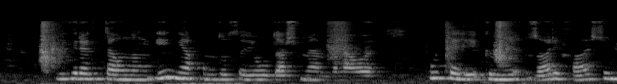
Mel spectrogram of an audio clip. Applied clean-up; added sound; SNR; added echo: classical method log-MMSE.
